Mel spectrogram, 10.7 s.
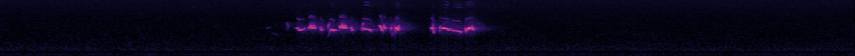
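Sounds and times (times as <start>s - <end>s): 
sage thrasher song: 3.4s - 6.1s.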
